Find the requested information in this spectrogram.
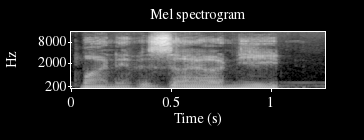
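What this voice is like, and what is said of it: Deep voice. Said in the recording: “My deep voice is coming through the mic.”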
